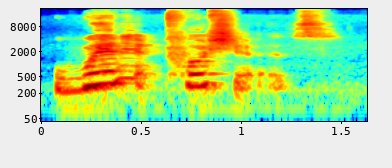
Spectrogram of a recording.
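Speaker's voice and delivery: ordinary talk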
